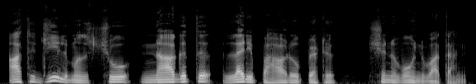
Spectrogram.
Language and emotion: Kashmiri, neutral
